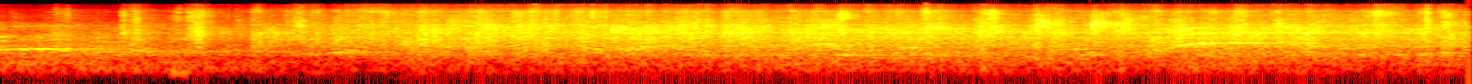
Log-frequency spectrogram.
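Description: Steady, dense clapping from many hands fills the whole stretch, a continuous crackling roar of applause at an even, fairly loud level with no voices on top.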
